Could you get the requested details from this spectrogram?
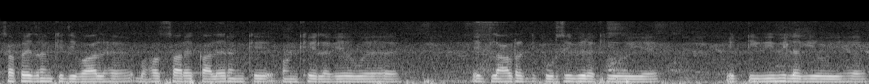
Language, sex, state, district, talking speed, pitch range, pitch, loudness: Hindi, male, Chhattisgarh, Raipur, 200 wpm, 125-135 Hz, 130 Hz, -15 LUFS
